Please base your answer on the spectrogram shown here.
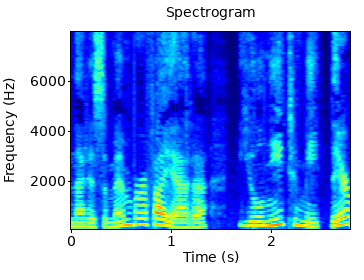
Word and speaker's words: IATA: Many commercial air carriers are members of the International Air Transport Association, or IATA, pronounced IATA.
